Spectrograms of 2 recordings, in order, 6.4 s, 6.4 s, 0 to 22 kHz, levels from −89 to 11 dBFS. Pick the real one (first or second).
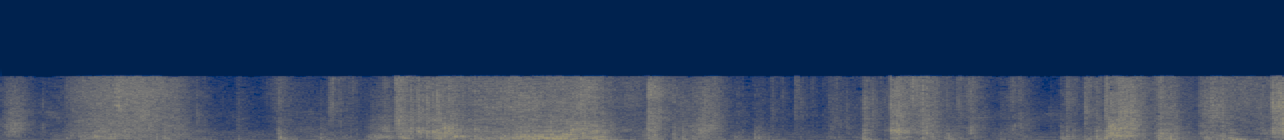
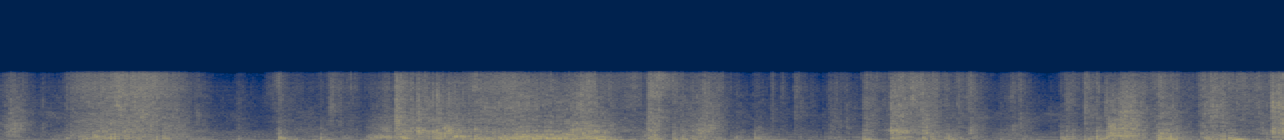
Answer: first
